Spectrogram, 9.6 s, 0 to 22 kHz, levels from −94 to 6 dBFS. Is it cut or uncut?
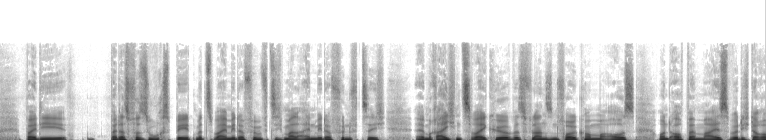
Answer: uncut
